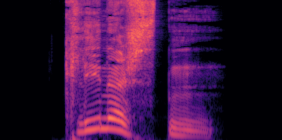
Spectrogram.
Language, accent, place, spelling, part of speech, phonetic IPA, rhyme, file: German, Germany, Berlin, klinischsten, adjective, [ˈkliːnɪʃstn̩], -iːnɪʃstn̩, De-klinischsten.ogg
- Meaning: 1. superlative degree of klinisch 2. inflection of klinisch: strong genitive masculine/neuter singular superlative degree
